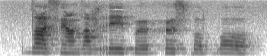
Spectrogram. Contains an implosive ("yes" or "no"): yes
